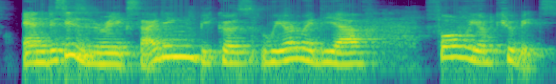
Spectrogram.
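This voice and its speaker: A woman's dark, mellow, somewhat breathy voice in a French accent, lively in intonation, at a moderate pace, with audible room echo. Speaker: startup CEO. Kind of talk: conference talk.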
